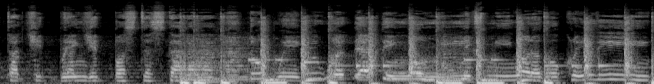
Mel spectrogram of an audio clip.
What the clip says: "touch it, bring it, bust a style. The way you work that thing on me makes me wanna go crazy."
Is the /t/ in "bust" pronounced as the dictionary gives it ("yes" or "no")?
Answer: yes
